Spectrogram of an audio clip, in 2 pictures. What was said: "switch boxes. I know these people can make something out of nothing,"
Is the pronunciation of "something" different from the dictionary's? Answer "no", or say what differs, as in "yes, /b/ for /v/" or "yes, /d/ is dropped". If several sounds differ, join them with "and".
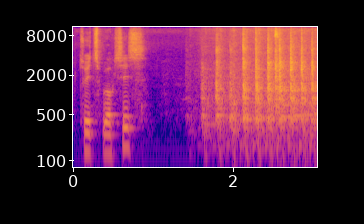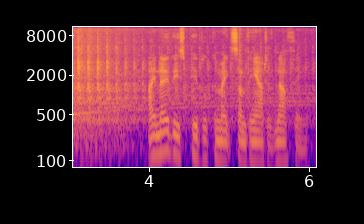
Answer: no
